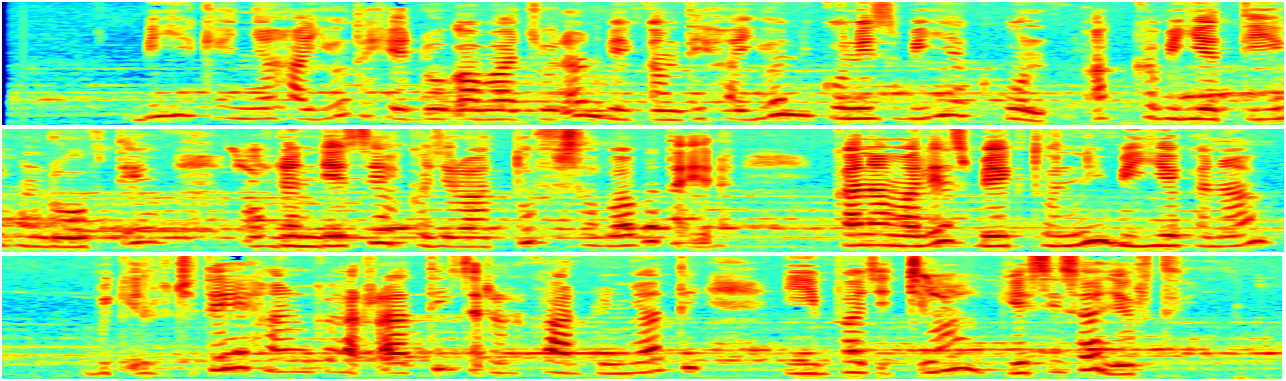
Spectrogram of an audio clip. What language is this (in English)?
Oromo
